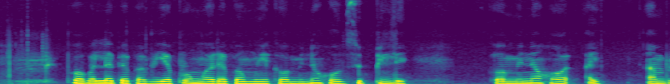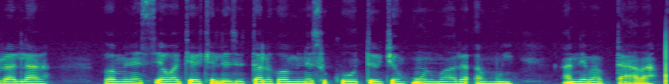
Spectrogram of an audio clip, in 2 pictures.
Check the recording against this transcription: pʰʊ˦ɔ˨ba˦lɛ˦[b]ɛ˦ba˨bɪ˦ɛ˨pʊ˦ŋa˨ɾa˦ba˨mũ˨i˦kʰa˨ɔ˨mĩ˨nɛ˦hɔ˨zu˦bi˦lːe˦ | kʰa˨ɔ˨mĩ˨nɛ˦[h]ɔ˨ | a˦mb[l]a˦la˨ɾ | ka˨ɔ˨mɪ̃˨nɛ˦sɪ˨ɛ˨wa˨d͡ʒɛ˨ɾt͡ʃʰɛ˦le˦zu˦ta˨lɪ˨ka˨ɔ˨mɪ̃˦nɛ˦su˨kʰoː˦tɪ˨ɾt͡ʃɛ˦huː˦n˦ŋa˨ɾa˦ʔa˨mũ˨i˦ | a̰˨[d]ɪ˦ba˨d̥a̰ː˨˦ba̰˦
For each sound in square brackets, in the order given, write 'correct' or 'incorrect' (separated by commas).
correct, correct, incorrect, incorrect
